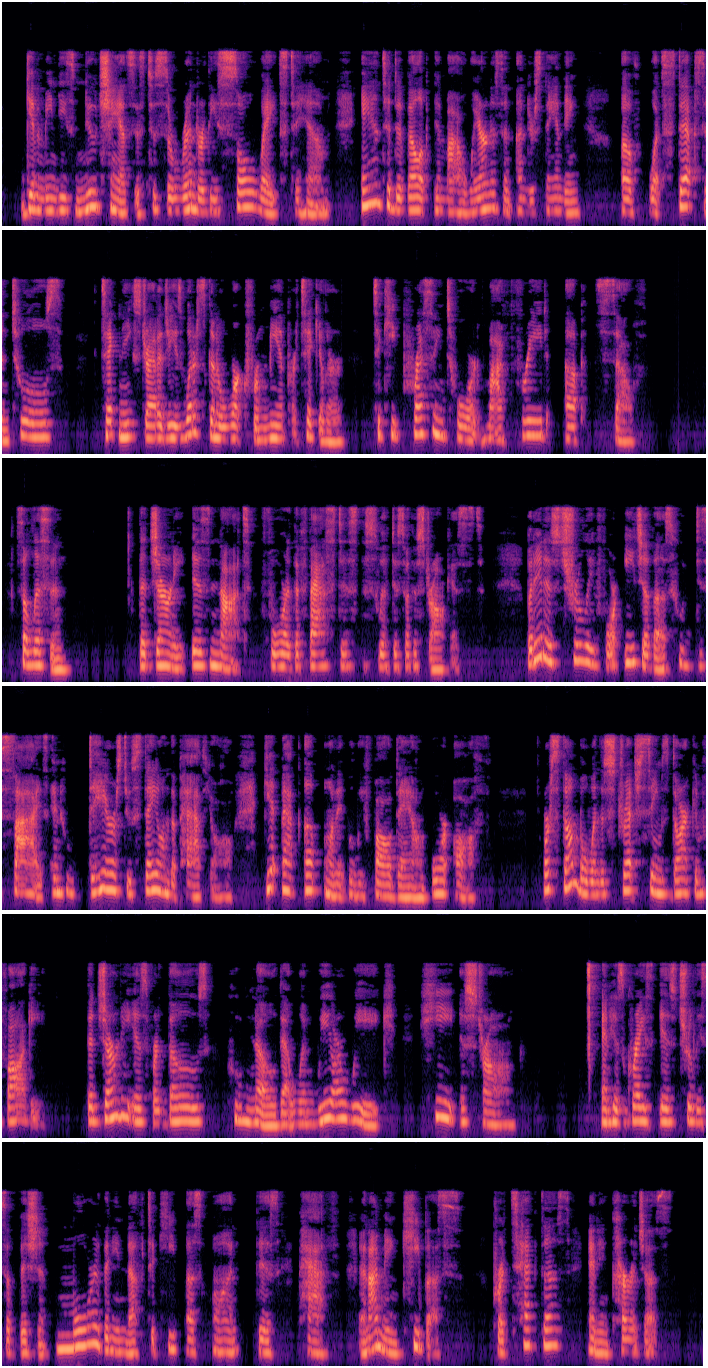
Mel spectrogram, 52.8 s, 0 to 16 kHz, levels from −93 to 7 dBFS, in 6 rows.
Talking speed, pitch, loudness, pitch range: 155 wpm, 180 Hz, -20 LUFS, 155-205 Hz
